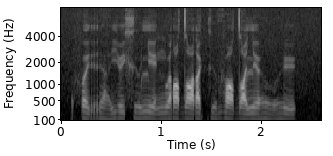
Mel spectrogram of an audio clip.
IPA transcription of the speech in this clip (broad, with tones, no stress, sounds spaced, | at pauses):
f ə˧˩˧ rʲ a̤˧˩˧ j y˨˦ xʲ ṳ˨˦ lʲ e˧˩˧ ŋ u˨˦ ɾ ə˧˩˧ dˤ e˧˩˧ ɾ ə˧˩˧ kʲ ṳ˨˦ v y˧˩˧ dˤ u˧˩˧ lʲ œ˨˦ ɦ ṳ˧˩˧ ɦ y˧˩˧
